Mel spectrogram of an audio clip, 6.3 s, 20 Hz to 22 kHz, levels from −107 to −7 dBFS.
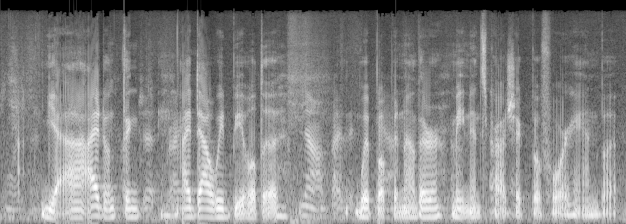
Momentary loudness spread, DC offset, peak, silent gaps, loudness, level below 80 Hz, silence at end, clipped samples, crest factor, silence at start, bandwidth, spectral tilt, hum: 9 LU; under 0.1%; 0 dBFS; none; -14 LUFS; -44 dBFS; 0 s; under 0.1%; 14 dB; 0 s; 18 kHz; -5 dB/octave; none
